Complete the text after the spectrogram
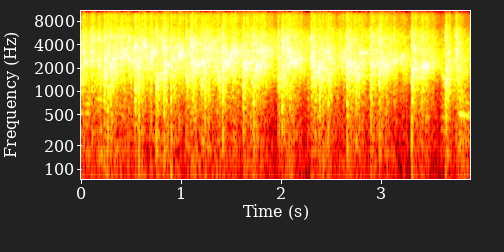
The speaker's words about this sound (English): It's all right to give God a hand clap of praise, because he was...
